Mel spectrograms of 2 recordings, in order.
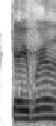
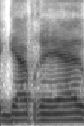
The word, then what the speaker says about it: Gabrielle: yes it's slightly mad my name's pronounced gabriel and spelt gabrielle no one ever explained why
